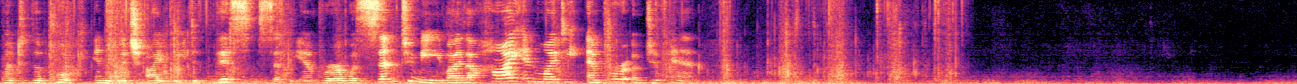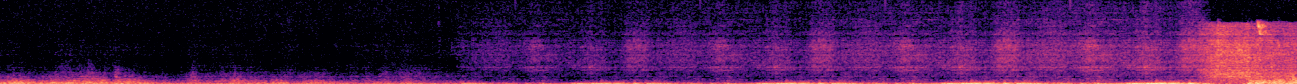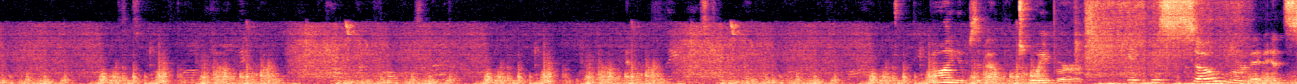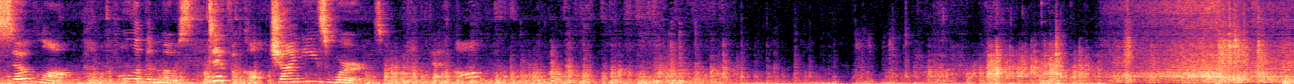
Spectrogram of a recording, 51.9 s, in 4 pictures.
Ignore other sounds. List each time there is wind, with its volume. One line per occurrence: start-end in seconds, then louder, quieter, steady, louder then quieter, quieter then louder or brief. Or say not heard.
0.0-51.8 quieter then louder.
